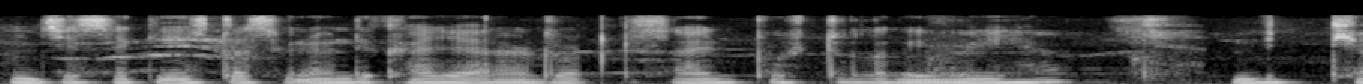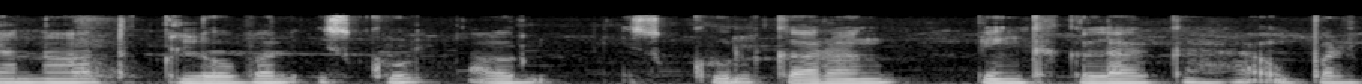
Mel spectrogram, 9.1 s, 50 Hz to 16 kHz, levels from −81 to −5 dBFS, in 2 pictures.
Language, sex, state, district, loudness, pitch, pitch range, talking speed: Hindi, male, Uttar Pradesh, Jyotiba Phule Nagar, -22 LUFS, 140 Hz, 140-150 Hz, 200 wpm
